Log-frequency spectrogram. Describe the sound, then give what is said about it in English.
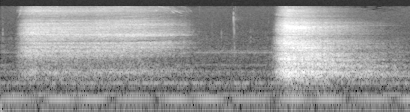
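A slow, deep breath taken with eyes closed: a long, steady airy inhale, a short pause, then a louder, rushing exhale that gradually fades, all without speech. “Close your eyes and take a deep breath.”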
